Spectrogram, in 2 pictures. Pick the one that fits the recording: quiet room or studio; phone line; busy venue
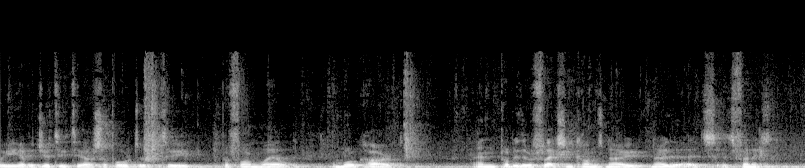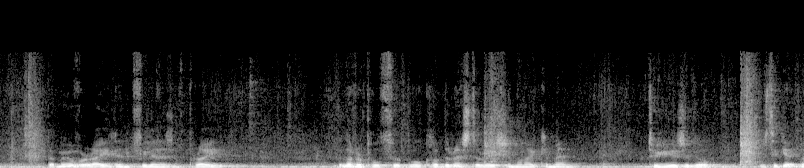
busy venue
